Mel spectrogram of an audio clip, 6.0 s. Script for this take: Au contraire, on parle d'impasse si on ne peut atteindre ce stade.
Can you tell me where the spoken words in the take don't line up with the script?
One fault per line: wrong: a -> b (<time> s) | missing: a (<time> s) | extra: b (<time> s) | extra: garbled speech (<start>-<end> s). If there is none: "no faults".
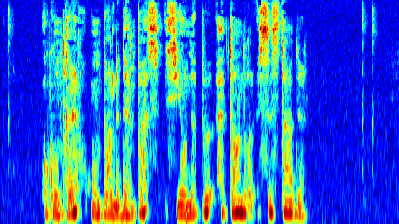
no faults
